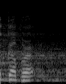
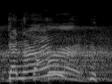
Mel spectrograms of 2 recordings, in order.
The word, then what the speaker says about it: govern: If you were the president, given the power to govern... Govern. It is a verb. The accent falls on the second syllable. Govern. Ganern.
